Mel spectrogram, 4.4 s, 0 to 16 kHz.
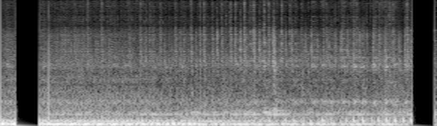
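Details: Wrecked VW Golf Mk1 project car first started after repairing a cut wire, fuel possibly low: deep, uneven idle that sags and wavers about four seconds, then cuts out abruptly; engine stalling at idle.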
